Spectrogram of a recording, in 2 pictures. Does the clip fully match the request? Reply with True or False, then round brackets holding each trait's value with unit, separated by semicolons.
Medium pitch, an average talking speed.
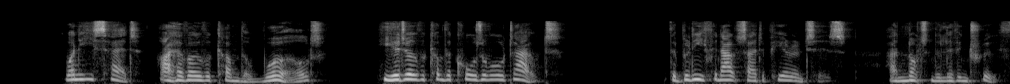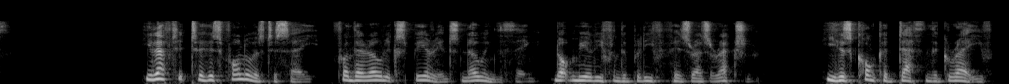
True (180 Hz; 170 wpm)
